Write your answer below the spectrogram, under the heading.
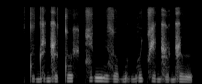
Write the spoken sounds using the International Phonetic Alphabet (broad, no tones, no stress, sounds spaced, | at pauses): t ɯ d i ɖ͡ʐ ɯ t o ʃ t͡ɕ ɯ ŋ͡m i z o ɓ ɯ ɡʷ i t͡ɕ ɛ ɖ͡ʐ o ɖ͡ʐ ɯ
